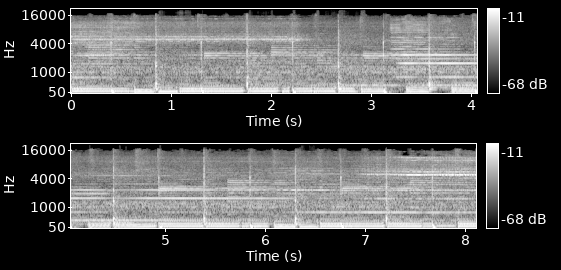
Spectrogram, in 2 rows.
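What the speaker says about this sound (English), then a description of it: "Then the pins and tails are routed simultaneously." A router on a Leigh RTJ400 router table dovetail jig cuts half-blind dovetail pins and tails in wood with a steady, loud, high-pitched motor whine, its pitch dipping and rising as the bit bites into each template opening.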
